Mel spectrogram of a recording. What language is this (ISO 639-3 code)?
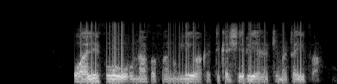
swa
